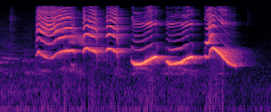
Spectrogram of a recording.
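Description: Black-throated Laughingthrush singing a loud run of rich, ringing whistles, each note swooping up or down, about six phrases in three seconds with nothing else heard.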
